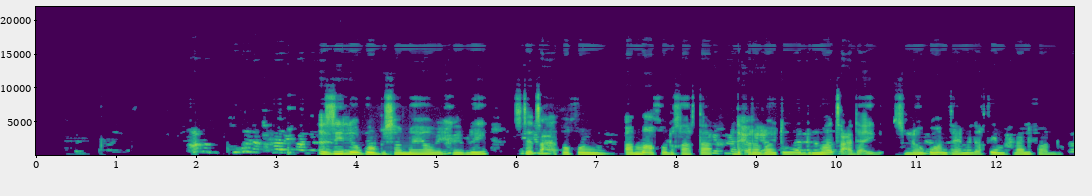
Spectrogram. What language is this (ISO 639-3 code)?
tir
